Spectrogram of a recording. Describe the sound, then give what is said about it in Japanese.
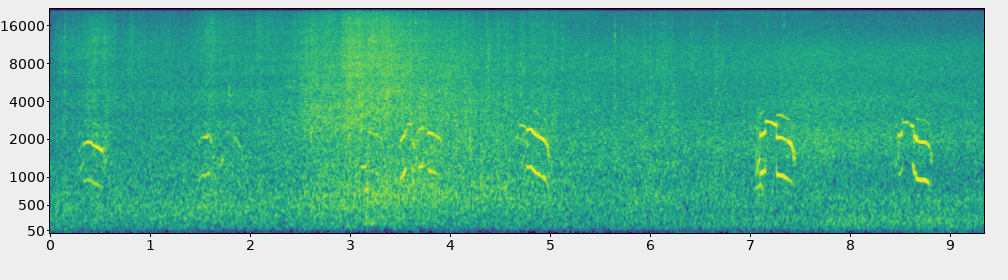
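Ocean waves wash in a steady, broad roar of surf, swelling slightly around the middle, with faint high chirping calls breaking through now and then. No one speaks. “物心つく前から、お母さんのお腹の中にいる時からずっと波音を聞いてて、だからこうやってると すごく落ち着くのかな。”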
